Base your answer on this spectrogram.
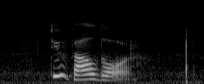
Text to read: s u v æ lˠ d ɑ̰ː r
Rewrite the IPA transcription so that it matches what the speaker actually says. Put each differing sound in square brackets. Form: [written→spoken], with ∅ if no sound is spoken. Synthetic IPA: [s→t] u v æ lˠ d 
